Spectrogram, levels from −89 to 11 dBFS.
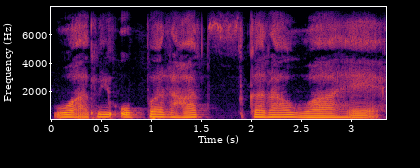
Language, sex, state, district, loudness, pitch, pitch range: Hindi, female, Karnataka, Bangalore, -16 LUFS, 155 Hz, 140-160 Hz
